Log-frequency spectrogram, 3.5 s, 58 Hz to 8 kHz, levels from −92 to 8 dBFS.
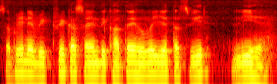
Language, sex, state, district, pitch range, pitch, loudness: Hindi, male, Jharkhand, Ranchi, 95-105 Hz, 100 Hz, -16 LUFS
